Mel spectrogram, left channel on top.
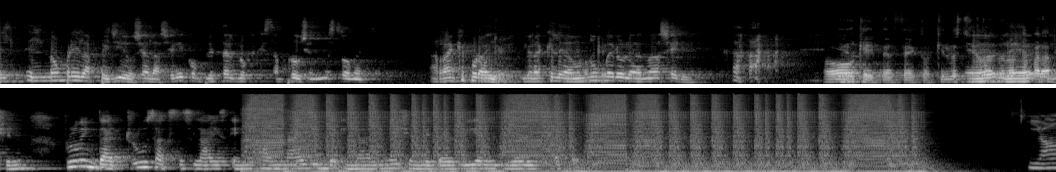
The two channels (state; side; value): different; both; correlation 0.00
